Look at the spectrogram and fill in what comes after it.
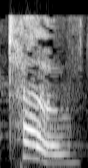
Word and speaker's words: Tob: Jephthah fled from his brothers and ended up in a land called Tob, which is pronounced Tov, T-O-V, Tov.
